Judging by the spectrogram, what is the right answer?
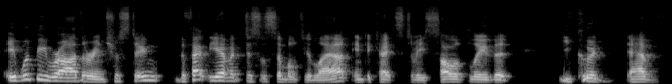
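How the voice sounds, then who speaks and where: A man's voice: medium pitch, a little fast. A man chatting casually as a podcast guest, teasing, opinionated and emphatic in how he talks.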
